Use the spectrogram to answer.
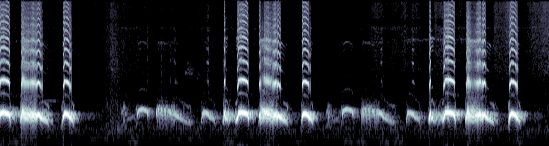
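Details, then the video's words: Spotted dove song in a continuous series of low coos, some loud and harsh-edged, others softer and falling, grouped in phrases about every two seconds, with brief pauses between groups. "suara burung tekukur // suara burung balam"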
